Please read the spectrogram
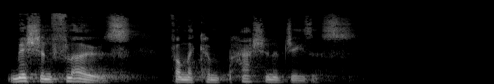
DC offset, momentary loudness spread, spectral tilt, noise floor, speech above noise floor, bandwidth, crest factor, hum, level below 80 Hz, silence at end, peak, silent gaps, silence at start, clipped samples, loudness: under 0.1%; 14 LU; -3.5 dB/octave; -77 dBFS; 47 dB; 11.5 kHz; 22 dB; none; -76 dBFS; 1.4 s; -10 dBFS; none; 0.1 s; under 0.1%; -31 LUFS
